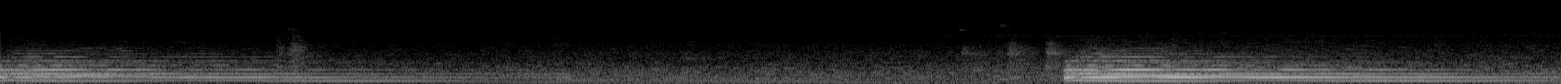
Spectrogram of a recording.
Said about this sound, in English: And we're going to continue our coverage of the death of Pope Francis, which was announced this morning. It was marked by the tolling of the bells in St. Peter's Square.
